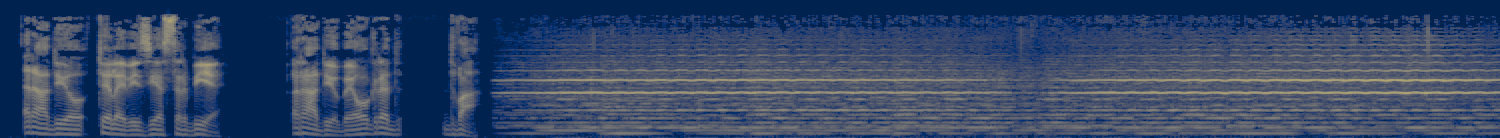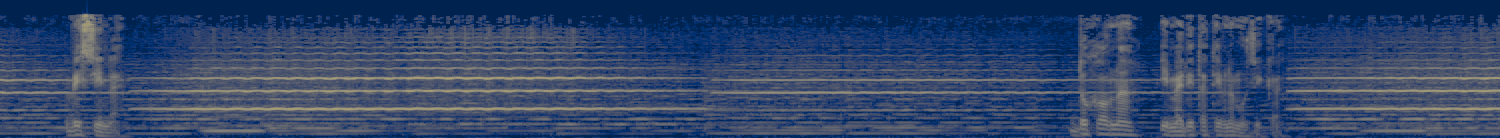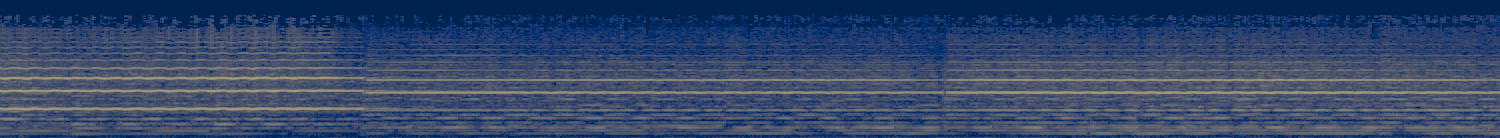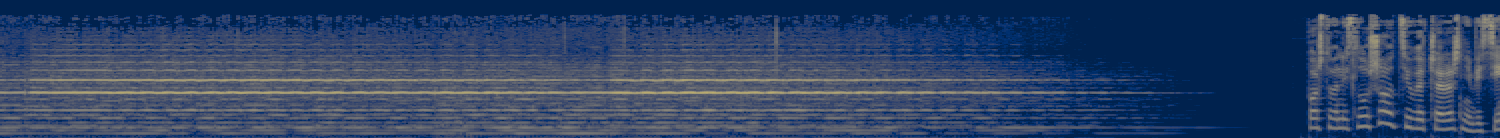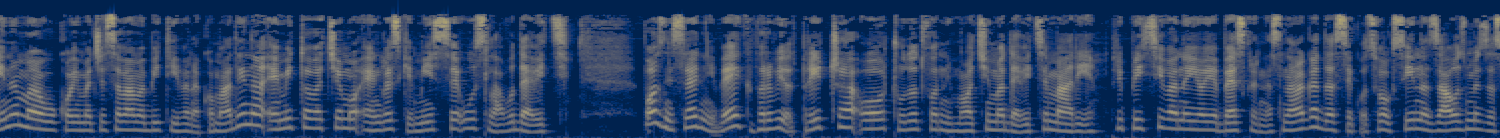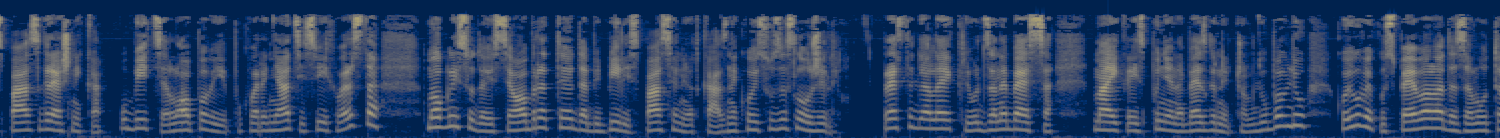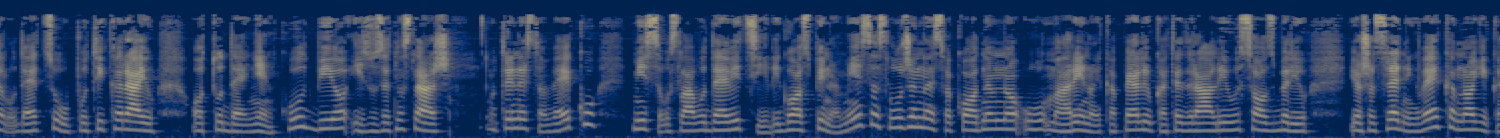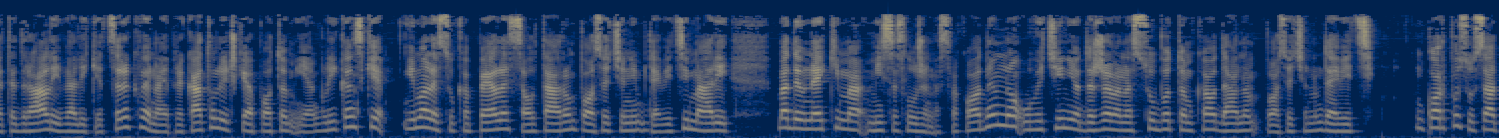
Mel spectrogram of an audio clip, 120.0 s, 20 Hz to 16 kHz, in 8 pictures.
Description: Извесно је да су Kyrie и Gloria и извођени у пару, док су сви остали ставови највероватније били замењивани тропама. Миса се по правилу завршавала мелизмима на текст Ite missa est . Ансамбл Anonymous 4 сакупио је двадесетак мелодија које су могле да се нађу на некој од ових миса и њихову интерпретацију ових записа слушамо у вечерашњим Висинама .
